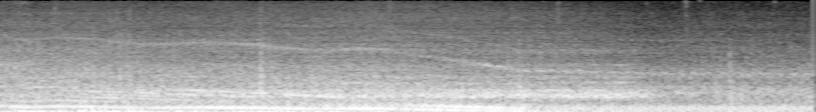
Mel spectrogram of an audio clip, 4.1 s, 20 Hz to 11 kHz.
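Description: A 2024 Honda Goldwing Tour DCT touring motorcycle slows hard during a braking test, its engine rumble and whirring drivetrain winding down steadily over a few seconds, loud and close with no talking.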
